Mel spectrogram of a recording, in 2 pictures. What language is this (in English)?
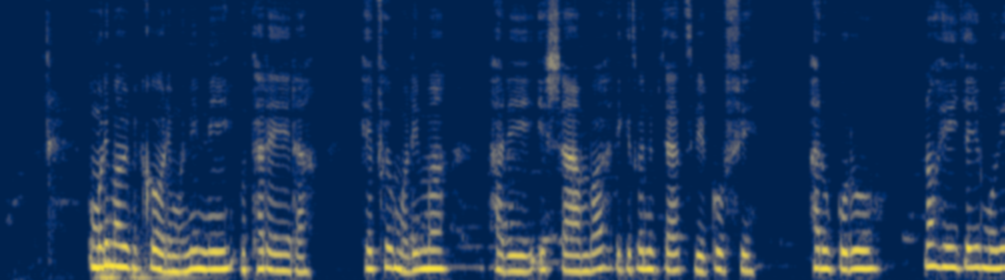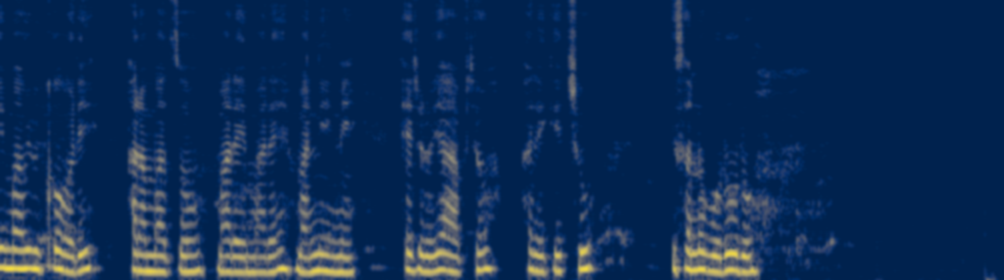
Rundi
